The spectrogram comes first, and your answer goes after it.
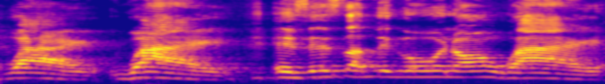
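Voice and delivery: loud, high, frantic questions; alarmed. Retold or imitated. Questioning the hookup mid-act, loud and frantic. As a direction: demand answers, panicking. Retold panic over the pause.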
